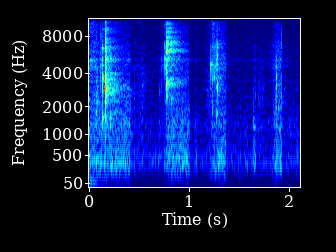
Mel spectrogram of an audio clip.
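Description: A person chewing a mouthful of burger with a pickled onion topping: faint, soft crunches about every half second.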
